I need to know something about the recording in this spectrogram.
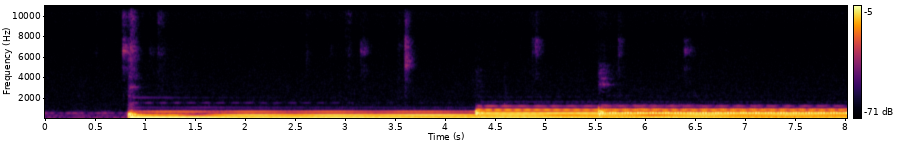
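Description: Large metal singing bowls struck three times: once about a second in, again just past four seconds, and once more a second later. Each strike adds new tones that ring on together with a slow wavering beat.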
